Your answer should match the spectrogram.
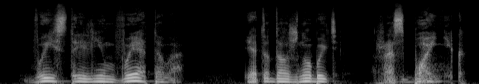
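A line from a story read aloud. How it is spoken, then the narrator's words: Whisper. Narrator (Russian): Шепотом проговорил Митя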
